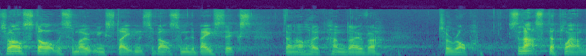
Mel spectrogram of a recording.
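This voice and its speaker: A man with a British accent talks very fast. His fairly low pitch stays monotone and flat. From UK. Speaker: developer relations presenter. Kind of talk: conference technical presentation. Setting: stage with audience.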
